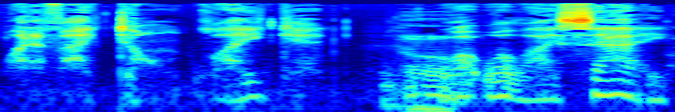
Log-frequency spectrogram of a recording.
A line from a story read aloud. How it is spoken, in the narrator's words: he said to Quinn in a whisper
